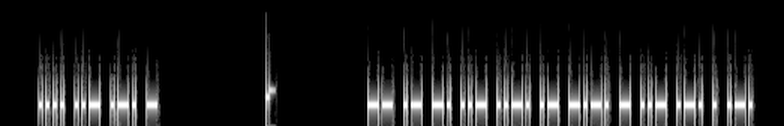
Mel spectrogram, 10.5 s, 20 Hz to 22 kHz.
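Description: Fast Morse code at 25 words per minute, a single steady mid-pitched tone keyed in quick dots and dashes. A short burst of code, a pause with a faint click, then a longer run of code. No voices.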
